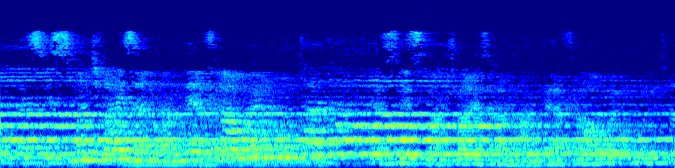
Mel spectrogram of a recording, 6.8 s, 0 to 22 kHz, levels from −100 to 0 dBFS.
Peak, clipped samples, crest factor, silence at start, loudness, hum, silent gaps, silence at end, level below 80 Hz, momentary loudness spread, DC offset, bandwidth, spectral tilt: -28 dBFS; under 0.1%; 16 dB; 0 s; -44 LUFS; none; none; 0 s; -72 dBFS; 8 LU; under 0.1%; 10 kHz; -6 dB/octave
